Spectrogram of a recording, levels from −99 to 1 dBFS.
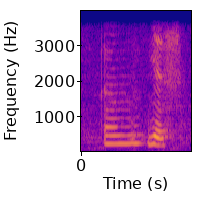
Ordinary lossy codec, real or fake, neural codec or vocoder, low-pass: none; fake; vocoder, 44.1 kHz, 128 mel bands, Pupu-Vocoder; 3.6 kHz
